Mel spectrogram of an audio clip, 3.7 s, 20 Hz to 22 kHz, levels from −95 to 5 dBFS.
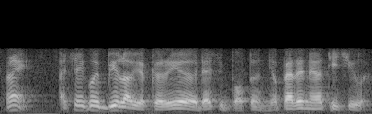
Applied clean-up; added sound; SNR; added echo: none; none; none; none.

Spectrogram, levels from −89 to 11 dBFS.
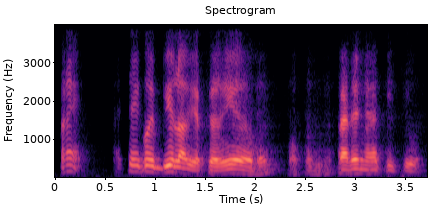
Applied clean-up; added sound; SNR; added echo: neural mask model DeepFilterNet 3.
